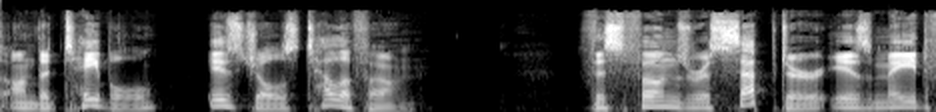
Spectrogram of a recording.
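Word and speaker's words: teléfono: and it tickles him his word for telephone sounds a lot like our word for telephone but it stresses leaf like leaf so the word is telephone all on this same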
